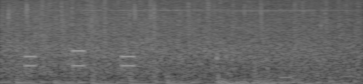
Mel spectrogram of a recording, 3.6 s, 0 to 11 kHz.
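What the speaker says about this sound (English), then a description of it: "we can go through any payphone in the city where we just gotta press E to call the contact" Payphone keypad tones being dialed in GTA 4, a few short beeps in the first second and a half over a steady rain-like wash of city ambience, then only the background hiss.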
